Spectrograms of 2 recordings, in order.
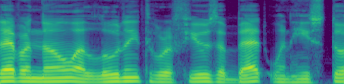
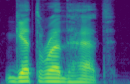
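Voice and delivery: ordinary delivery

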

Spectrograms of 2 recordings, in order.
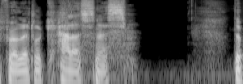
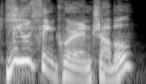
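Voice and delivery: incredulous; 6 semitones higher than usual. A narrator's reading. Arthur echoes incredulously.

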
